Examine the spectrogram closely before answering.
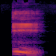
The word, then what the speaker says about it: y: the letter y it's when the letter y is by itself you say it like this e it's just like saying the letter e in english e and it means and but when the letter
